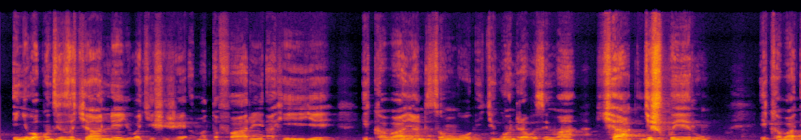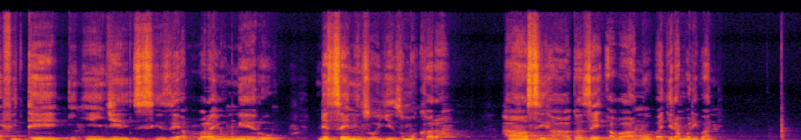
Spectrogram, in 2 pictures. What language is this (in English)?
Kinyarwanda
